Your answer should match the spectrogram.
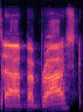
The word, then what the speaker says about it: Bobrovsky: How do you pronounce it? It's Bobrovsky.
